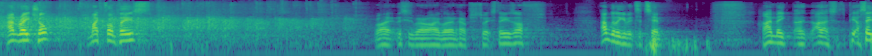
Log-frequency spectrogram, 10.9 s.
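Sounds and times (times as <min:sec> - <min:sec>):
round of applause: 0:00.0 - 0:04.8
speech: 0:00.1 - 0:02.0, 0:04.7 - 0:06.9, 0:07.5 - 0:09.0, 0:09.6 - 0:10.9.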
